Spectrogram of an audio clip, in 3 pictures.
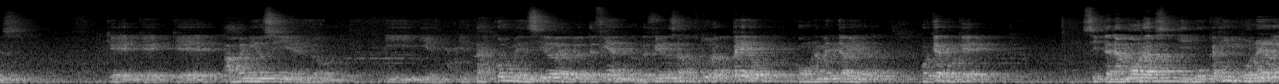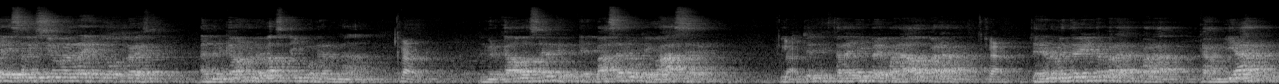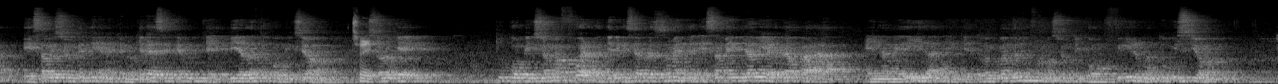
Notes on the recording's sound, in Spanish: Nuestro episodio en vivo desde la ciudad de Caracas, donde hemos tenido la oportunidad de compartir una mañana estupenda con asistentes, desde los espacios de Synergy Vision.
